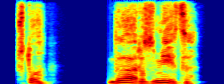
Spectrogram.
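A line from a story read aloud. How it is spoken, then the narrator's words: Hurried babbling. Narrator (Russian): торопливо залопотал тот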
